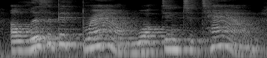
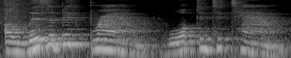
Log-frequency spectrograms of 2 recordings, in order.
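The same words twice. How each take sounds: The two takes are said the same way.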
